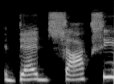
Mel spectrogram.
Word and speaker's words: DeadSoxy: You went from working as a farmer to building a Dallas-based company, DeadSoxy.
